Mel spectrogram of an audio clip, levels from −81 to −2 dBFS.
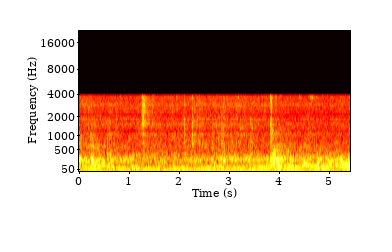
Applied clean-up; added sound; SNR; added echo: none; Drum kit; 16 dB; reverberation time 1.4 s.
